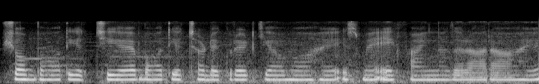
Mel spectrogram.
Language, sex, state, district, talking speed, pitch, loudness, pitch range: Hindi, female, Uttar Pradesh, Budaun, 210 wpm, 220 Hz, -15 LUFS, 215-225 Hz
